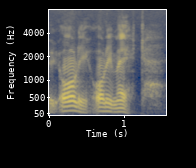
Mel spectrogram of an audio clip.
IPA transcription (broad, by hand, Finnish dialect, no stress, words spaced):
oˑli oli mehtæ̥ː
